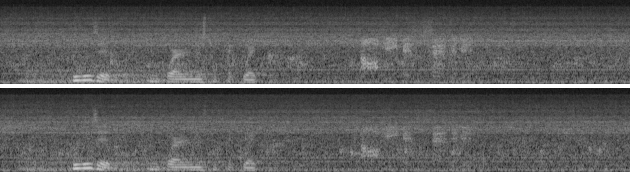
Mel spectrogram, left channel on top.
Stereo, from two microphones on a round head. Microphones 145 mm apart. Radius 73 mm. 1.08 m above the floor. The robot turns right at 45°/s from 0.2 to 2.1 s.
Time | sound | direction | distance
0.7 | a man speaking | 25° right | 0.9 m
3.6 | whispering | 30° left (ahead or behind) | 1.2 m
